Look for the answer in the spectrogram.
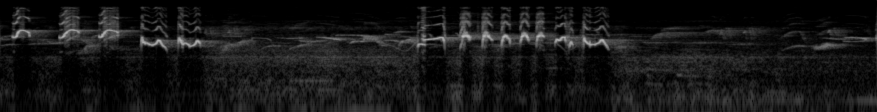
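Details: Oriental magpie-robin singing fast to spur a lazy bird into full song: looping whistles and sharp high clicks in short bursts, a dense run of quick repeated notes near the middle, then softer thin warbling fading out.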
